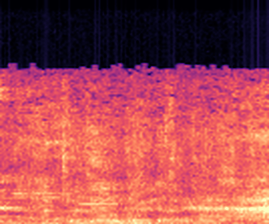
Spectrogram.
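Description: A man laughs softly.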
